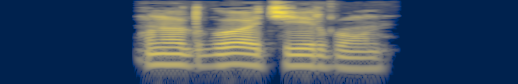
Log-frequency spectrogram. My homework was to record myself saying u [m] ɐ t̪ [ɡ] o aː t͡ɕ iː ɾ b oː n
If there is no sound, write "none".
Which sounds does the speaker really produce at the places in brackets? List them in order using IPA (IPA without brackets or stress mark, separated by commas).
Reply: n, ɡ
